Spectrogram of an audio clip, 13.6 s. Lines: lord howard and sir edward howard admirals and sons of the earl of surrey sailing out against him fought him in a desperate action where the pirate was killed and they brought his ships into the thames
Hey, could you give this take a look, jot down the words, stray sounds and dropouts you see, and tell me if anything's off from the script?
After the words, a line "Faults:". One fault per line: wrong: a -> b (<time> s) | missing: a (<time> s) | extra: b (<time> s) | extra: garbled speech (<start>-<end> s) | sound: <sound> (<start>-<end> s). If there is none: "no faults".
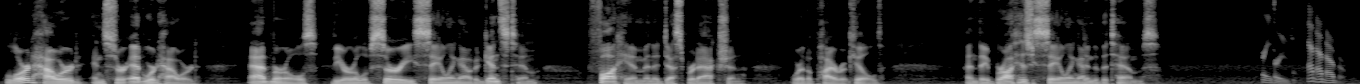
lord howard and sir edward howard admirals the earl of surrey sailing out against him fought him in a desperate action where the pirate killed and they brought his sailing into the thames
Faults:
missing: and sons of (3.2 s)
missing: was (8.5 s)
wrong: ships -> sailing (10.3 s)
sound: chirp (12.6-13.5 s)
